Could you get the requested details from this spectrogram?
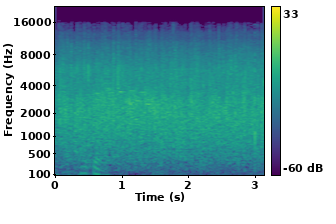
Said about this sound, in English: Ladies and gentlemen, another big round of applause for ….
